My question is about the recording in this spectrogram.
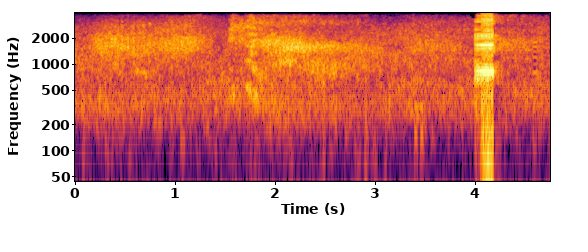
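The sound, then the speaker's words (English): A single short, loud car horn blast cuts through a steady wash of muffled traffic noise near the end, heard over a narrow, phone-like line; traffic is held up by hundreds of protesters going against the light and not letting anybody through. “They're going against the light, not letting anybody through. Traffic's getting really angry.”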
